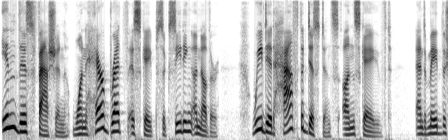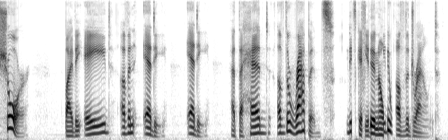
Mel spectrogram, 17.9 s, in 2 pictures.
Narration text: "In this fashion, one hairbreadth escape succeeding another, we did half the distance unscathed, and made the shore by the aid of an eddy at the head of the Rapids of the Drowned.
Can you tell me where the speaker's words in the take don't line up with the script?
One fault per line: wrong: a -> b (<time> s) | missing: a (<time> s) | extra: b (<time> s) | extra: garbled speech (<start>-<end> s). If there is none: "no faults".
extra: eddy (12.7 s)
extra: garbled speech (15.9-16.8 s)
